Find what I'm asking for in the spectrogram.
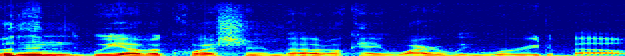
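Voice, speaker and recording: Lively intonation marks this man's speech, delivered at a fairly quick pace. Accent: American. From US South. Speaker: church member giving a testimony. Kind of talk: personal testimony talk with slides. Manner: casual, with many fillers.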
